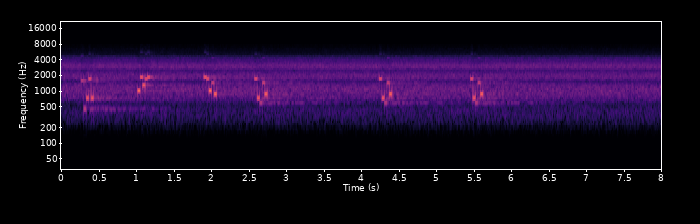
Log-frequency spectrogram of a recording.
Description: Five-tone selective call (EIA), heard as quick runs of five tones, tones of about 30 ms, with radio hiss. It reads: 77181 39589 98362 81062 81062 81062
